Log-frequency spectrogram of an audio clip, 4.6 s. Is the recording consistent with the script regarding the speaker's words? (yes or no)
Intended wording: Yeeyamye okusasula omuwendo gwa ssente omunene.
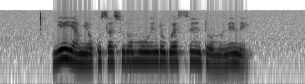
yes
